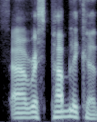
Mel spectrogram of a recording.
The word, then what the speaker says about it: res publica: And I'll put this up for people, but Respublica, the public thing, that's the name of your Substack, correct? Yes. Oh, you actually the pronunciation in the Latin is with the U, it's "u," so it's res publica.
